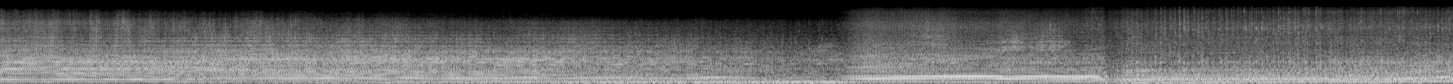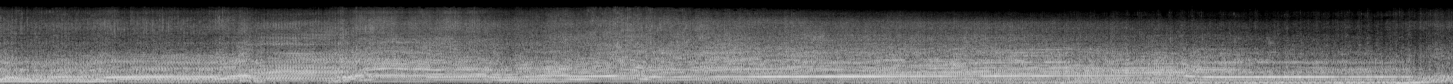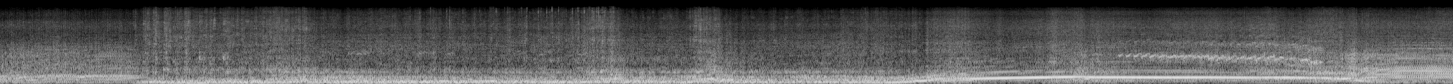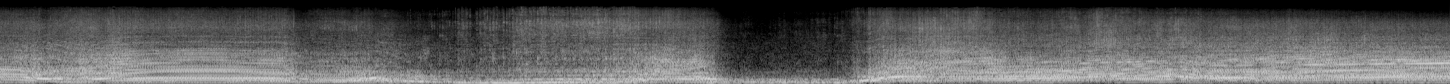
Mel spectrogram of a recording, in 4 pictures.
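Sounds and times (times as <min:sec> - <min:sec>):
drag car engines at full throttle: 0:00.0 - 0:58.0
cars idling with low rumble: 0:30.4 - 0:38.1, 0:50.9 - 0:52.1
engine revving up: 0:52.1 - 0:58.0.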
